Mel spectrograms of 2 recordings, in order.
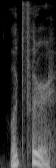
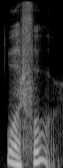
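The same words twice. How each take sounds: First: Said in the usual way. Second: A high breathy whisper, barely voiced. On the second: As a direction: whisper Joe's question under your breath.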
